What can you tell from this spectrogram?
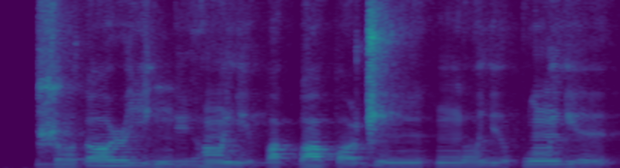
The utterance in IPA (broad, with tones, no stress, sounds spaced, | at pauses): ʐ o˧ ɗ ɔ˦ ɹ i˦˨ lʲ ŋ y˦ ɦ ɔ̃˧ lʲ ɘ˨ b ɒ˧ ɡ͡b ɒ˦ p ɔ˨ ɖ͡ʐ ĩ˧ | ŋ͡m o˨ lʲ o˨ p w õ˦ lʲ ɘ˦˨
